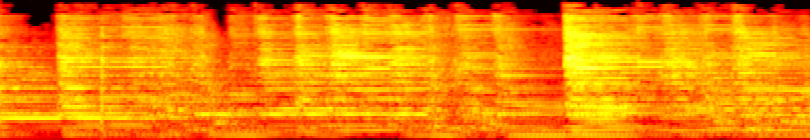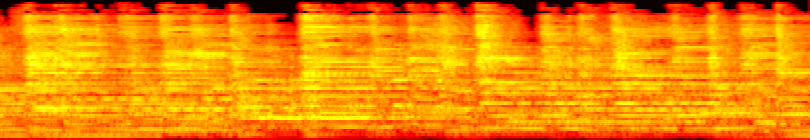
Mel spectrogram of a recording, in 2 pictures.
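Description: Acoustic guitar strumming chords in a steady rhythm: the instrumental intro of a song.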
